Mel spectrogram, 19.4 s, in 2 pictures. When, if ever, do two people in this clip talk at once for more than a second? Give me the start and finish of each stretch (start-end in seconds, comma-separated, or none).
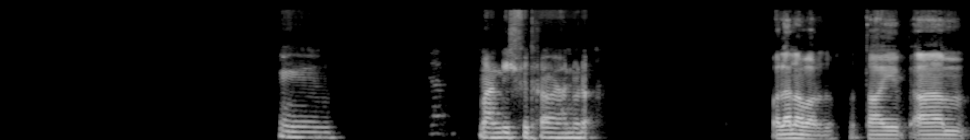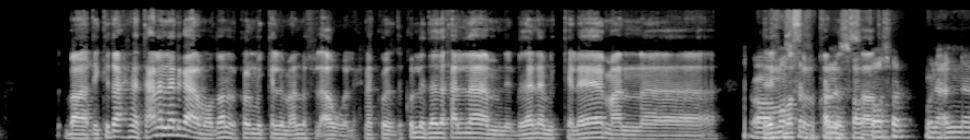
17.3-18.6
